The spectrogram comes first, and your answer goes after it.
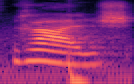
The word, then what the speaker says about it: rage: For example, let's take the word rage, which in French is the same thing just pronounced differently. It's ra. As you can hear, I'm making the gargling soundv like that. The sound is coming from the back of my throat.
